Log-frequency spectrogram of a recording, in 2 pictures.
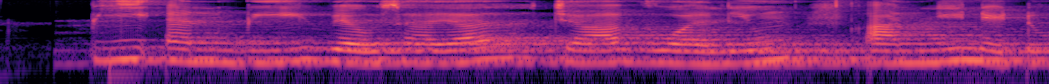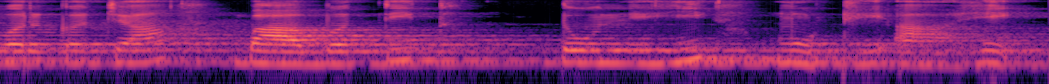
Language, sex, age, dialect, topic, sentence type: Marathi, female, 25-30, Varhadi, banking, statement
